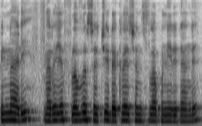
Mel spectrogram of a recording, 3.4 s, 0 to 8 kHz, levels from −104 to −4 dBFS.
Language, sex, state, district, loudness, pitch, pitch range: Tamil, male, Tamil Nadu, Namakkal, -14 LUFS, 155 Hz, 145-165 Hz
